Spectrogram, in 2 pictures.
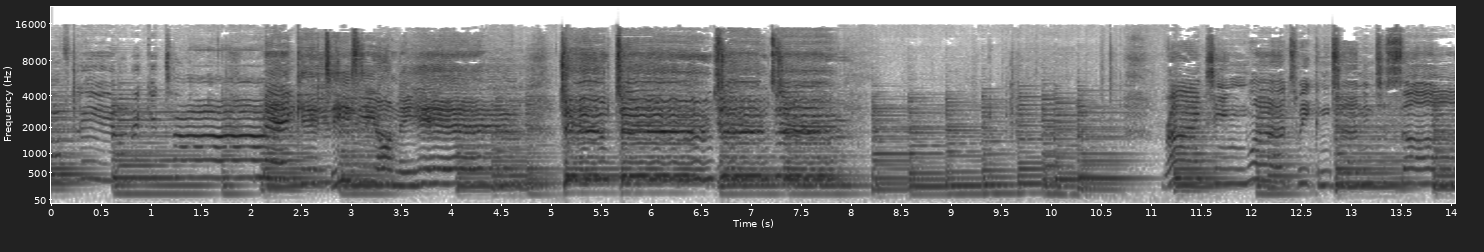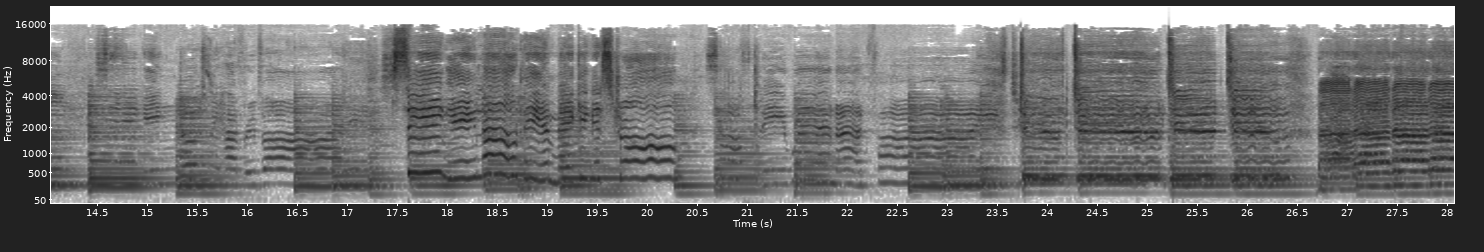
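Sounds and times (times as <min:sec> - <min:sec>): women's vocal group singing pop: 0:00.0 - 0:08.2, 0:11.1 - 0:19.8, 0:20.7 - 0:28.0
keyboard accompaniment: 0:00.0 - 0:28.0.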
